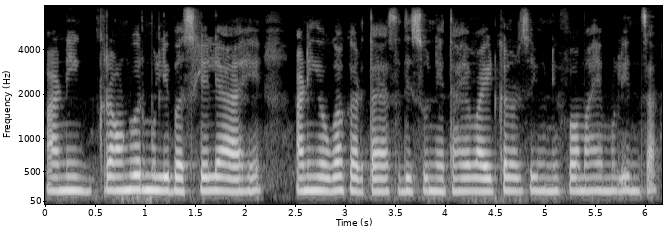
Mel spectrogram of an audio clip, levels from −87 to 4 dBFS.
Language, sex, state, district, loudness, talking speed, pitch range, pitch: Marathi, female, Maharashtra, Washim, -14 LUFS, 195 wpm, 200-210 Hz, 205 Hz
